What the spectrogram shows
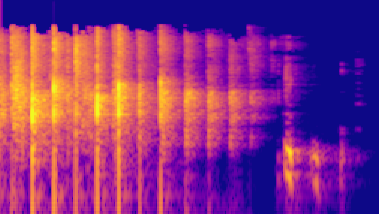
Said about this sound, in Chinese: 赞不赞？ 赞， 拍手。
